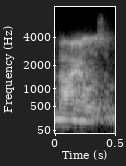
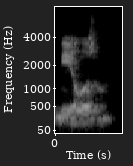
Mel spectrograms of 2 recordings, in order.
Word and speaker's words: nihilism: All right, you can pronounce it nihilism as well. Since I studied some Latin, I'm not very good at it, but I think Neilism is a perfectly fine way of saying it.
